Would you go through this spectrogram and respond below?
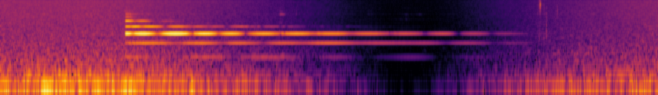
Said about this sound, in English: We will begin and end by bringing awareness to the sound of a chime.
